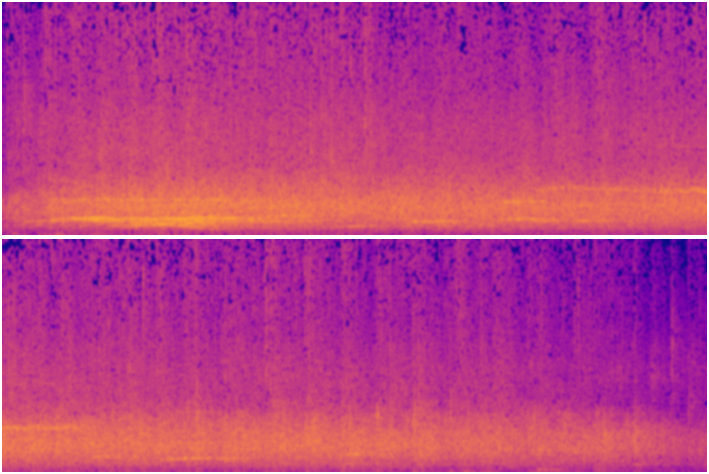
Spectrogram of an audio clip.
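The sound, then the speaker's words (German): Warm, sustained applause from an audience honouring a children's performance, a dense wash of clapping that swells early, holds steady for about fourteen seconds and tapers slightly at the end. “Ich möchte auch einen herzlichen Applaus noch bitten für Stibu und Miri”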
